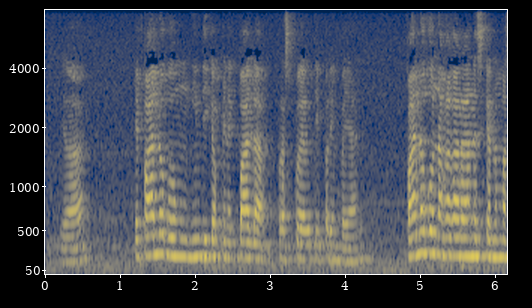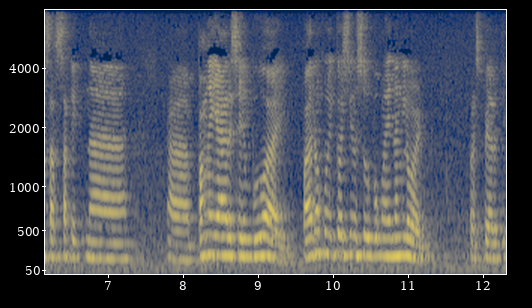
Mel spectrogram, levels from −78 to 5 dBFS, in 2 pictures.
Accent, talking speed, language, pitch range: native, 155 wpm, Filipino, 175-220 Hz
